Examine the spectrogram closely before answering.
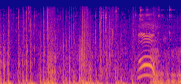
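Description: Horse hooves thud quickly over soft ground.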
